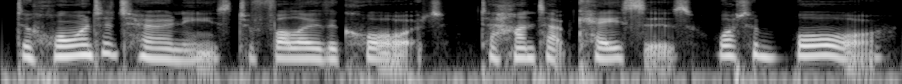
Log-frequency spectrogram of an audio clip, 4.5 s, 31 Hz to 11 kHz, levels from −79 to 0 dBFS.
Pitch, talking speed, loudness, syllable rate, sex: 205 Hz, 175 wpm, -17 LUFS, 4.4 syllables/s, female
